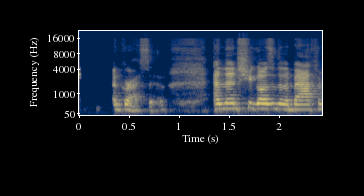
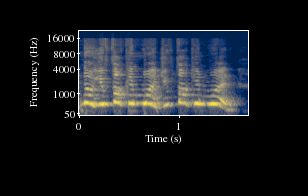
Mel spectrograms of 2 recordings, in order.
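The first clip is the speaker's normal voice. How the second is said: much higher and louder imitated shout; mock yell; 12 semitones higher, 10 dB louder than usual. Imitating the husband yelling at the producer, hammed-up shout. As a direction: bark it like the angry husband at the producer. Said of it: "And he's like".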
